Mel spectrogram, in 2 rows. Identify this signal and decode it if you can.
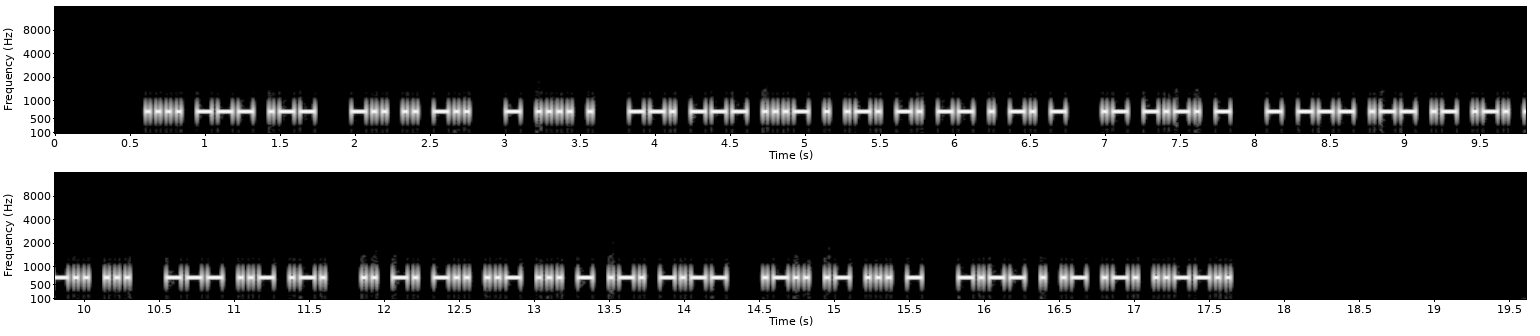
Morse code, heard as a keyed tone, about 34 wpm, 700 Hz. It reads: HOW DID THE GOVERNMENT ACT TOWARDS OUR INDUSTRY LAST YEAR?
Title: Sentences from Top 1000 Words - Review Part 4 - 35wpm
